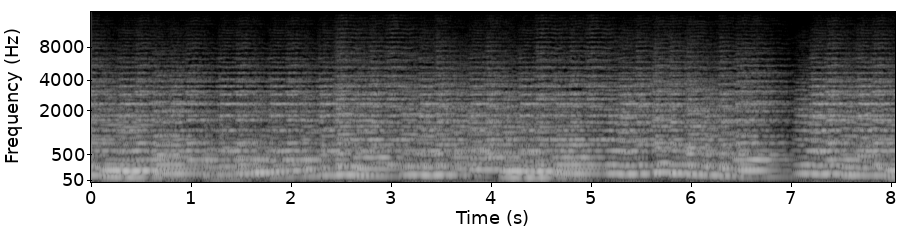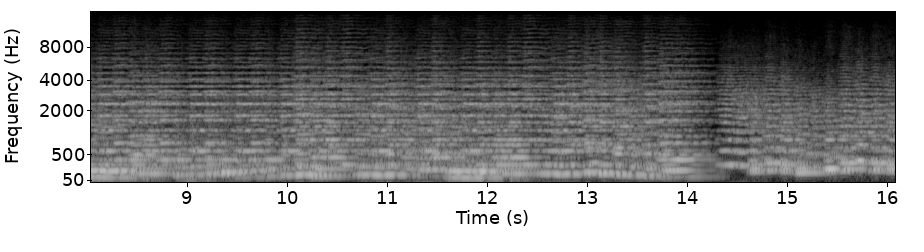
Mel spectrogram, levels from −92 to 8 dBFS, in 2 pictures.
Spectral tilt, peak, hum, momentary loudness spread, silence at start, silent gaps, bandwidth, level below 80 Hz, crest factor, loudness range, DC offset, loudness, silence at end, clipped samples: -6 dB/octave; -10 dBFS; none; 5 LU; 0 s; none; 14 kHz; -48 dBFS; 16 dB; 2 LU; under 0.1%; -26 LUFS; 0 s; under 0.1%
